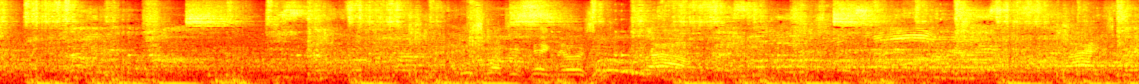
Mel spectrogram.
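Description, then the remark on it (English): A large crowd cheers and shouts continuously, a dense roar of many voices with rising whoops and yells, loud throughout, evoking people cheering as Jesus rides into Jerusalem on a donkey. “People cheering, people shouting, when Jesus is riding into Jerusalem on a donkey.”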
